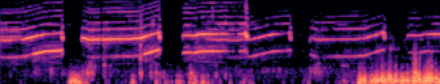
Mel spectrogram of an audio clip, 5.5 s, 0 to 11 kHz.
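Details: Peregrine falcon at its Słupsk nest on 5 April 2022, after leaving a prey gift and meeting its mate. Long, loud, nasal wailing calls, each about a second, repeated four times with brief gaps, ending in rustling noise.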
